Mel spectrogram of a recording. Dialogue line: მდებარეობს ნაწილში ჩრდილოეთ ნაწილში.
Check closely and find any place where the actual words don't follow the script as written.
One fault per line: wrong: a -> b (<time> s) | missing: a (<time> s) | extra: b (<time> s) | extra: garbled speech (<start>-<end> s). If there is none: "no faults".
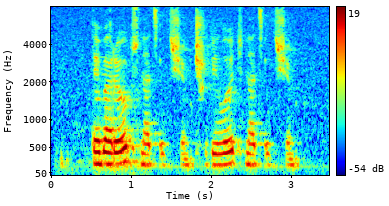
no faults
